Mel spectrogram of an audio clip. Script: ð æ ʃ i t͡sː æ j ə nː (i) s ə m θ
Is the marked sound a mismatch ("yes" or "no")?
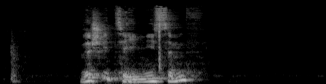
no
